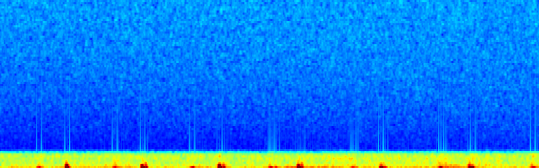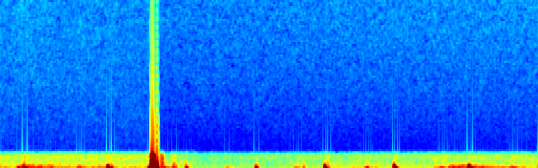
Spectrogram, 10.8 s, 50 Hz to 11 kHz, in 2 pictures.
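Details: Heartbeat of a sick person with a stuffed nose, lying down to sleep with hiccups: soft, regular, muffled low thumps at about 110 a minute, with one sharp jolt partway through, likely a hiccup.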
